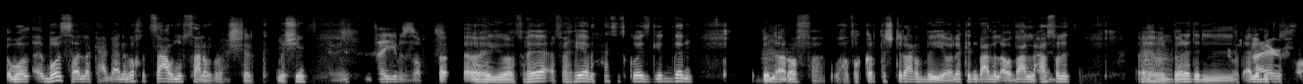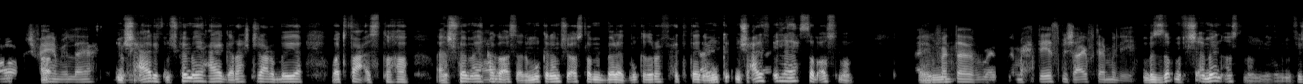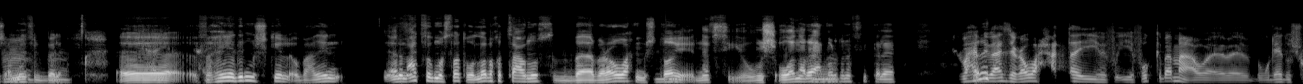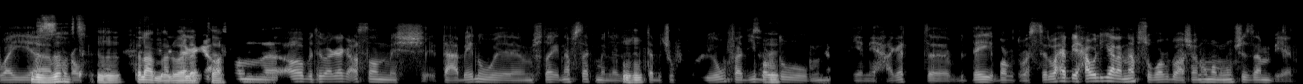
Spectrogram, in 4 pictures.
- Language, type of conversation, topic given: Arabic, unstructured, إيه الحاجات البسيطة اللي بتفرّح قلبك كل يوم؟
- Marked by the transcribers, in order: unintelligible speech; tapping; distorted speech; unintelligible speech; laughing while speaking: "بالضبط"; laugh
